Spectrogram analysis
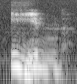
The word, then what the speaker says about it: un: So un is number 1, and we pronounce it as un, like that.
